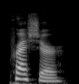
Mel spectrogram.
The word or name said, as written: pressure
